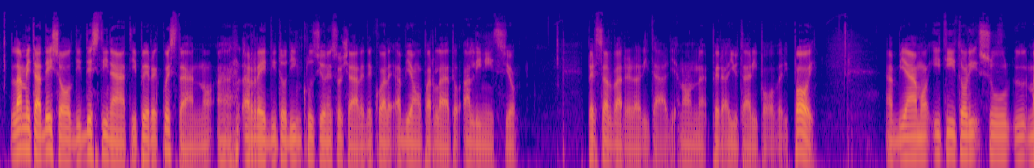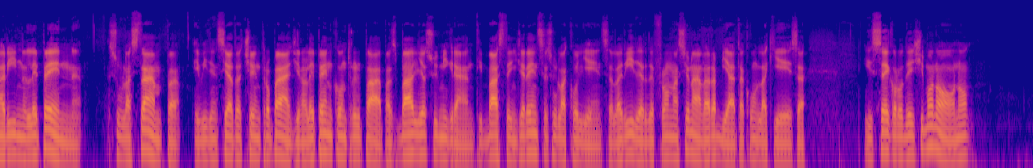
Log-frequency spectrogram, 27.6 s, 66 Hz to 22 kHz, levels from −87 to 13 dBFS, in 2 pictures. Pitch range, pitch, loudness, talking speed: 80-105 Hz, 90 Hz, -23 LUFS, 135 wpm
